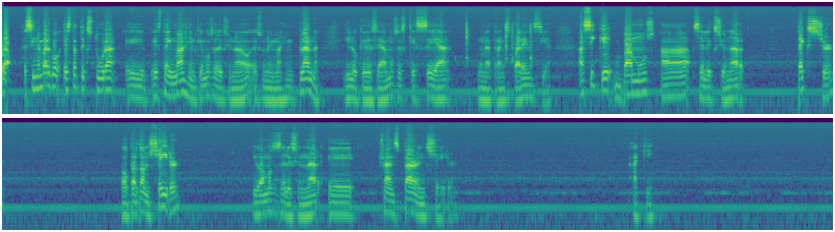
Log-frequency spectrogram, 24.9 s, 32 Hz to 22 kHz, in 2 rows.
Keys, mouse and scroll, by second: 6.9 shift+a, 18.6 click, 19.8-24.9 drag.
